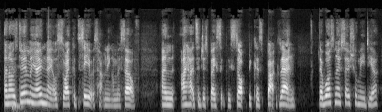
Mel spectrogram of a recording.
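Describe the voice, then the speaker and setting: A woman's voice: mid-range voice, a little fast, no room sound. A woman in her thirties, a nail technician chatting casually as a guest and rambling with laughs. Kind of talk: casual live chat.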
